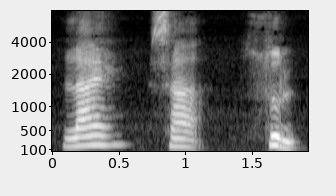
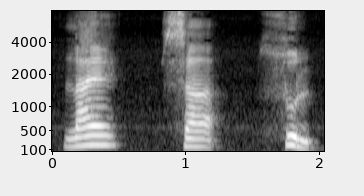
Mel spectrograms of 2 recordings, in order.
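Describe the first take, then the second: No difference in how they are said.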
